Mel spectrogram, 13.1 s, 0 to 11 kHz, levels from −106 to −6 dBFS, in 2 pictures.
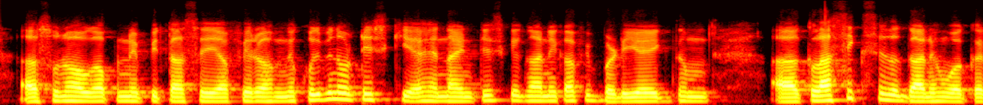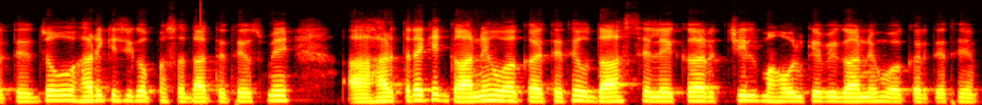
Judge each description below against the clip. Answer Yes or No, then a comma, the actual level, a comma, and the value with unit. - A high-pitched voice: No, low, 135 Hz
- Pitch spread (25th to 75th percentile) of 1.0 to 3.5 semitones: Yes, narrow, 2.5 semitones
